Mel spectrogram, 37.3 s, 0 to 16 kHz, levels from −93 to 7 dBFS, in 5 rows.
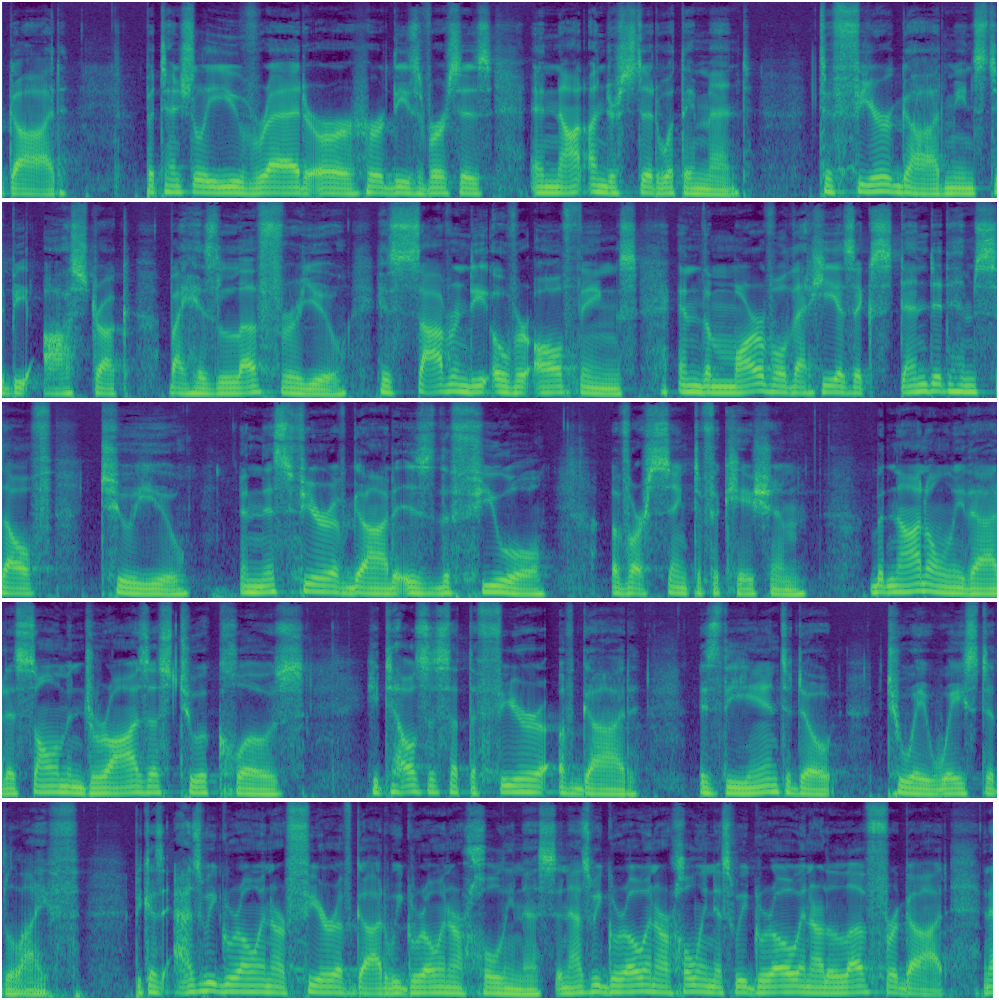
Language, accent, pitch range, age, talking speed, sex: English, American, 95-115 Hz, 30-49, 175 wpm, male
